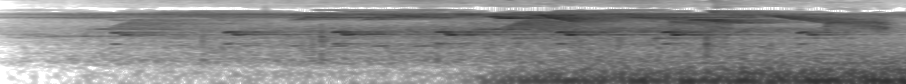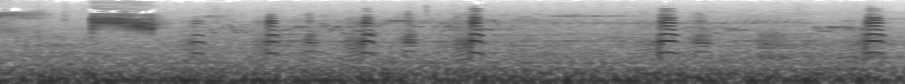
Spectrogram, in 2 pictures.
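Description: Bird calls: high chirping and falling whistles, then short honking calls in quick succession, over a low steady rumble.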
